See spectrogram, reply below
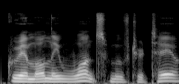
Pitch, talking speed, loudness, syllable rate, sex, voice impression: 135 Hz, 200 wpm, -16 LUFS, 4.7 syllables/s, male, very masculine, very middle-aged, very thick, tensed, slightly weak, dark, soft, slightly muffled, fluent, raspy, slightly cool, intellectual, slightly refreshing, very sincere, calm, mature, friendly, reassuring, unique, slightly elegant, wild, slightly sweet, slightly lively, kind, modest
